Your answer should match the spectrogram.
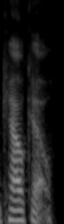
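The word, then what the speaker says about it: Cao Cao: character whose name is spelled CAO. See, it's like okay. Well, in the original voice acting for the first few games on the PS2, they called him Cow Cow.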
